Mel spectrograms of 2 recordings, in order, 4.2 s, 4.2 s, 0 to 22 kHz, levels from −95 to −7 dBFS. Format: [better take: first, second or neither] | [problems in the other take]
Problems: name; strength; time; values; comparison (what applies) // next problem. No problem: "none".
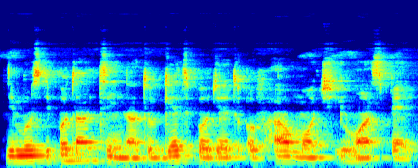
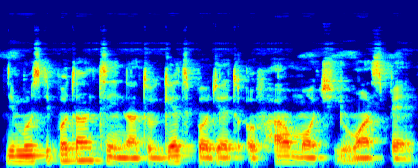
second | room echo; dies away in 0.7 s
